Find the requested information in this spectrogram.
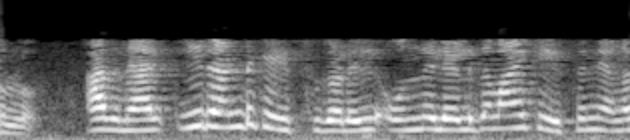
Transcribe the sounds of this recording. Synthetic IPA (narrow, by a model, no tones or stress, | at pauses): uɭːṵː | ɐðinaːliːɾe̞ɳɖɨke̞ːsuɣɐɭilo̞nːɨleɭiðɐmaːjɐke̞ːsɐnɲʲɐŋːɐ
